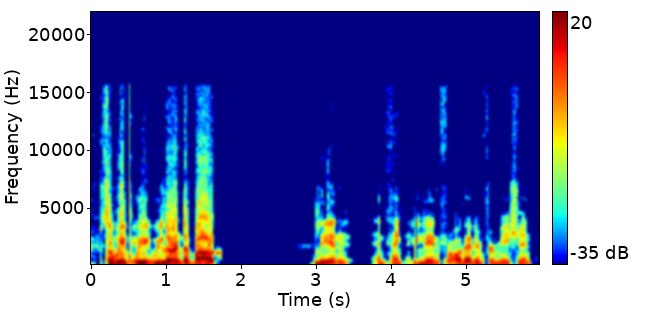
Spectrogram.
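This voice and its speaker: A man's voice: on the high side, fairly even intonation, takes it slowly, long pauses, dry recording, low-quality recording. Jokey guy who runs the org, chatty with lots of uh's, live studio show, dry sound. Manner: joking, chatty, with fillers and restarts. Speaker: head of the organization. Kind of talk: casual live talk show chat.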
